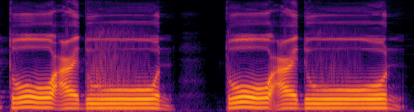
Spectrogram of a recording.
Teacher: pada lafal tu di sini ada bacaan mad tabi'i, yaitu panjangnya 2 harokat. Ya, ditandai dengan adanya dhammah bertemu dengan huruf waw sukun.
